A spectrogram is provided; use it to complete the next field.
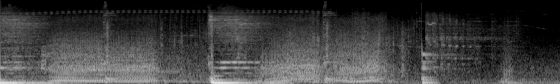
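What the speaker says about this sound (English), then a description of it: "so you can hear the new sound effects" A sliding car in BeamNG.drive gives off wavering tire squeals over an engine drone, broken by a few sharp impacts and bumps, close and moderately loud, with no voices.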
